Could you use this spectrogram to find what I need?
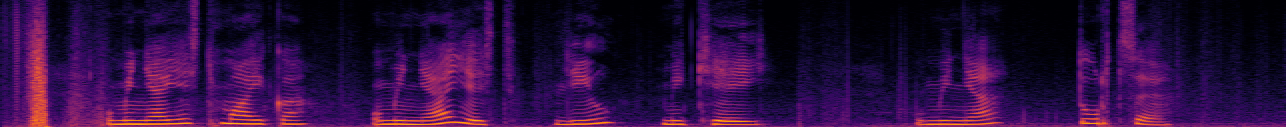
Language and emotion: Russian, neutral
